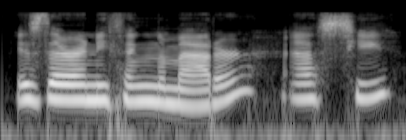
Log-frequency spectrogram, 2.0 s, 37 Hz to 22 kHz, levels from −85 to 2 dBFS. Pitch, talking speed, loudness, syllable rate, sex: 235 Hz, 205 wpm, -16 LUFS, 7.0 syllables/s, female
